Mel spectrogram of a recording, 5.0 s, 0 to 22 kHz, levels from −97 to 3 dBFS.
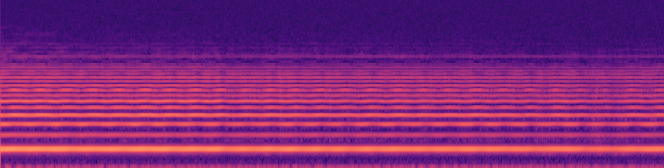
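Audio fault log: throughout, low bit depth without dither: grainy distortion that follows the sound, with quiet parts turning gritty or sputtering, likely from 7-bit truncation. Unlike steady hiss, the error rises and falls with the signal, roughly 30 dB down.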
